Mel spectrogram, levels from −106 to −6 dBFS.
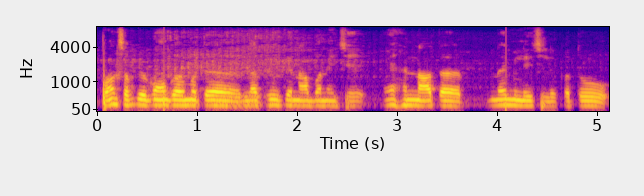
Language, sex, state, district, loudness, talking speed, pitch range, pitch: Maithili, male, Bihar, Saharsa, -16 LUFS, 220 wpm, 130-145 Hz, 135 Hz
